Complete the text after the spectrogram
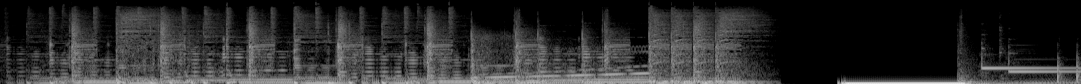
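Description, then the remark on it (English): A doorbell chimes repeatedly among dense ringing tones, then after a brief silence comes loud, low, heavy pounding on a family's front door by a court process server delivering foreclosure documents, followed by another bell tone. No one speaks. “They know that the pounding on the door is a process server from the court waiting to hand them foreclosure documents.”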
